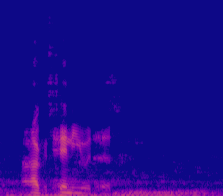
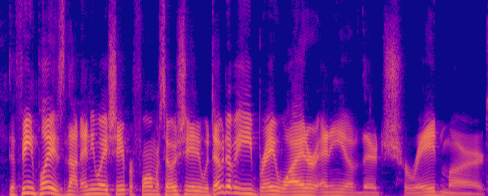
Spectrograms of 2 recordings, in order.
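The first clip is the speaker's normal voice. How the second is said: fast disclaimer; 2 semitones higher than usual. Acted. Rapid legal disclaimer.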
